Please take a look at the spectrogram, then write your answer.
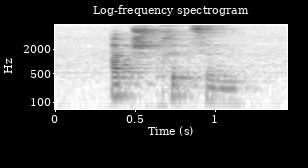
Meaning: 1. to spray over 2. to spunk, ejaculate 3. to kill by lethal injection
- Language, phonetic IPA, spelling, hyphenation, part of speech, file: German, [ˈʔapˌʃpʁɪtsn̩], abspritzen, ab‧sprit‧zen, verb, De-abspritzen.ogg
